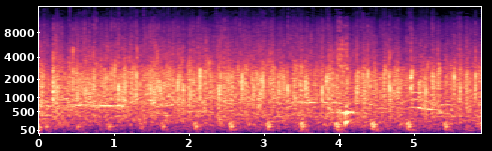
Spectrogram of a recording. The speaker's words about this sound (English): Praise God. Clap your hands to him and bless his name.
